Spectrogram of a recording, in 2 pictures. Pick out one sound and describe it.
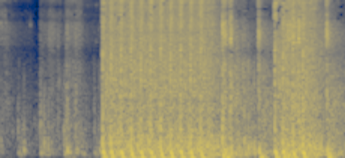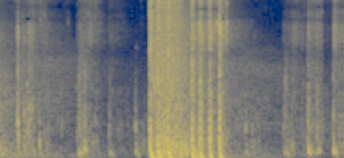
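Rapid gunfire bursts loudly from a game.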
